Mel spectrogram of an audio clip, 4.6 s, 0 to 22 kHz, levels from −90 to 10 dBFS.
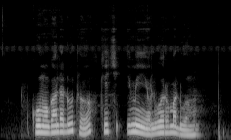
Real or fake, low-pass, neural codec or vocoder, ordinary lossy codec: real; 19.8 kHz; none; none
